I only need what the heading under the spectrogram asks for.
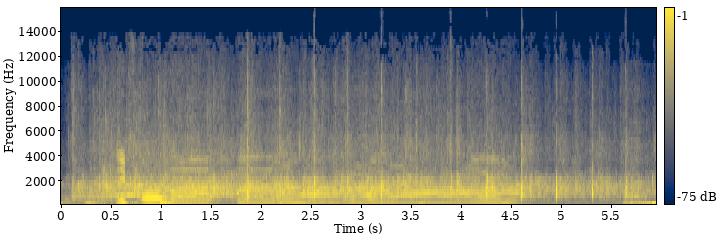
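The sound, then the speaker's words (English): A live audience breaks into steady, sustained applause after a stand-up comedian's joke, dense clapping that fills the room for several seconds, with a few sharper individual claps popping out and a voice faintly underneath. “You got a big applause break there.”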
